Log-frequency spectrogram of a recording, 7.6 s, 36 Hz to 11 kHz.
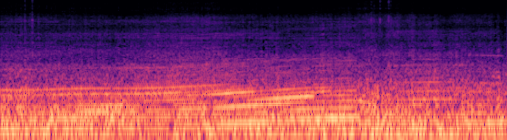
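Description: A 2021 KTM 890 Adventure motorcycle engine drones steadily and loudly while riding, with heavy wind rush blended in throughout and no break.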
